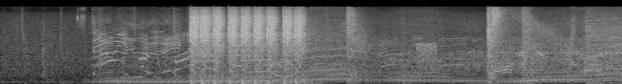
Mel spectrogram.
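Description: A car engine roars and revs as the car speeds off.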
